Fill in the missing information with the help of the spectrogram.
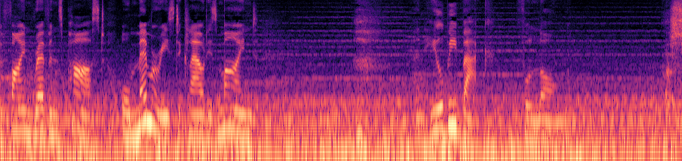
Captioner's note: sigh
